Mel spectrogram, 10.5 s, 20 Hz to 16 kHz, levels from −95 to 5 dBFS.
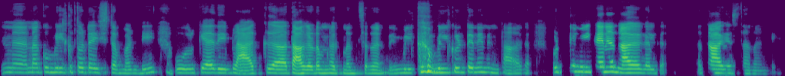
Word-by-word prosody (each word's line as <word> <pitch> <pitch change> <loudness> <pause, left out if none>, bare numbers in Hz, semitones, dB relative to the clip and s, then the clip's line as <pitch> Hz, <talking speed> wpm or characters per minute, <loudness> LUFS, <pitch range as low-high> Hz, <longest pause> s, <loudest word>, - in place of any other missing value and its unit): నా 210 - -6 0.2
నాకు 215 +1 -4
మిల్క్‌తోటే 215 +1 -3
ఇష్టమండి. 175 -3 -7 0.4
ఊరికే 185 +2 -3
అది 190 -1 0
బ్లాక్ 165 +2 0
ఆహ్, 170 0 +4
తాగడం 170 +1 +5
నాకు 170 0 -4
నచ్చదండి. 165 +1 -6
మిల్క్ 180 +5 -1 0.2
మిల్క్ 200 +1 -2
ఉంటేనే 215 +1 -1
నేను 190 -4 -8
తాగుతా. 155 +1 -7 0.4
ఉట్టి 245 +3 -6
మిల్క్ 230 +1 -1
అయినా 235 0 +6
తాగగలుగు 185 -2 +3 0.5
ఆ! - - -11
తాగేస్తానండి. 170 -5 0
180 Hz, 125 wpm, -23 LUFS, 170-210 Hz, 0.5 s, అయినా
